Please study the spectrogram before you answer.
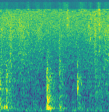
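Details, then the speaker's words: Bathroom door swinging quietly after its squeaky top hinge was sprayed with lubricant, wiped and worked in: no squeak or creak, only a soft low bump partway through. "You can see that? Nice and quiet."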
